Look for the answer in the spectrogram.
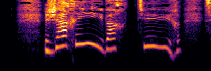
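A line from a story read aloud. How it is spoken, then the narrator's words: Exclaiming. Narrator (French): s'écria Madame Wesley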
